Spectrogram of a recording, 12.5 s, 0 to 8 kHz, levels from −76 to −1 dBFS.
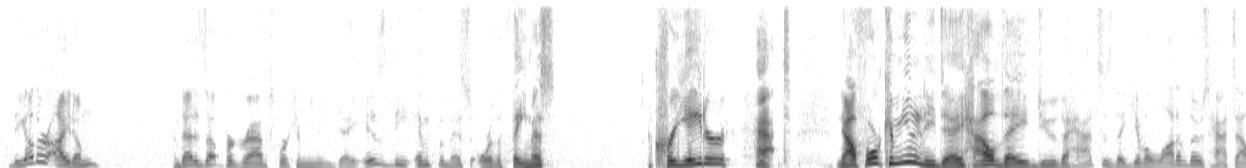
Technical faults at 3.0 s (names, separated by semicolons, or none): none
